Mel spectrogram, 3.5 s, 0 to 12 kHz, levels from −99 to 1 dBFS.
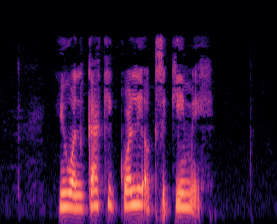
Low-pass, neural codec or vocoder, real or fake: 7.2 kHz; none; real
